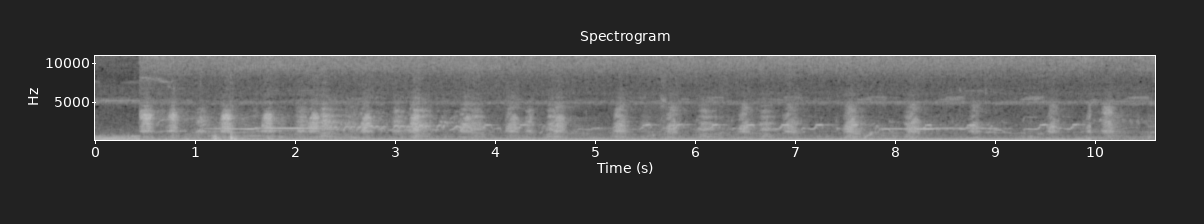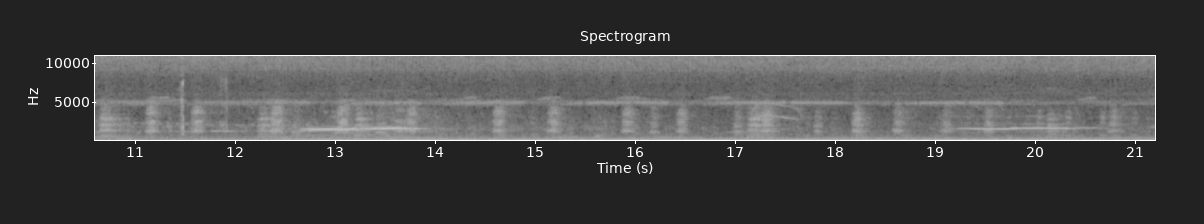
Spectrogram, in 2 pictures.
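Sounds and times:
hoatzin calling: 0.0 - 21.2.

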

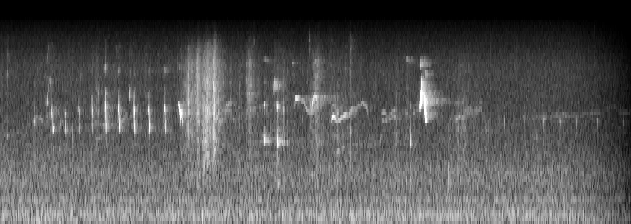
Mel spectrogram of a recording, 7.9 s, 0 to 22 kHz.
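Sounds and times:
European honey buzzard calling: 0.3 - 7.6.

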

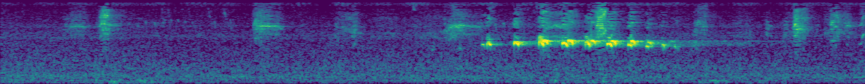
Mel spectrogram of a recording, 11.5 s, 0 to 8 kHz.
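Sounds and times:
Plumbeous ibis calling: 0.8 - 11.5.

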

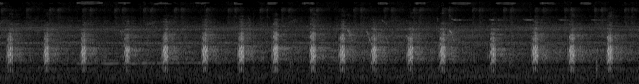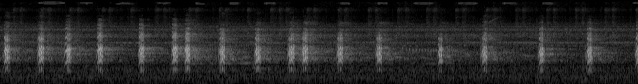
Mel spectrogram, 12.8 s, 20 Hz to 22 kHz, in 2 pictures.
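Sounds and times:
red-necked aracari giving short sharp piercing notes: 0.0 - 12.7.

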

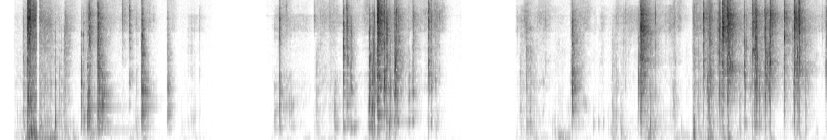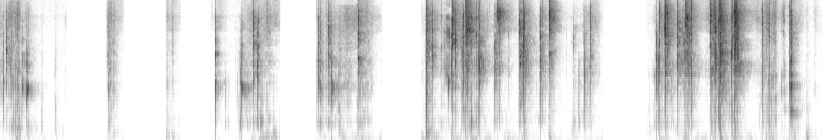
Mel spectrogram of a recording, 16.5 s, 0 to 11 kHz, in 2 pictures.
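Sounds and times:
soda can being crushed: 0.2 - 1.8, 2.8 - 4.5, 6.4 - 8.6, 10.4 - 16.4.

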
